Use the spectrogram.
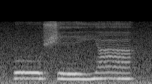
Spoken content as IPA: oː˨ ʃ eː˨ j ã˦

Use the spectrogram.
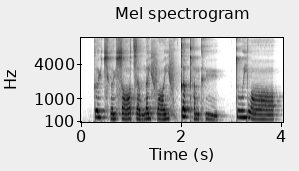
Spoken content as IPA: k ɵ˥ ɥ t͡sʰ ɵ˨˥ ɥ s ɔː˨˥ t͡s ɐ˨ w n̪ ɐ˧ j f ɔː˨˥ j f ʊ˥ k̚ t̪ ɐ˥ w t̪ʰ ɐ˨ m kʰ yː˨˩ | t̪ uː˥ j w ɔː˨

